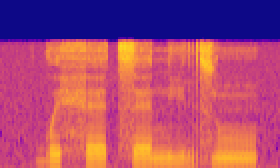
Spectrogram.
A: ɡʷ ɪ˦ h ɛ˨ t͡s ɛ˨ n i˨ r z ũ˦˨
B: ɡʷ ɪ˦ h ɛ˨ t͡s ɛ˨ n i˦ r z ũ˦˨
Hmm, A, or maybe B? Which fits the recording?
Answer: B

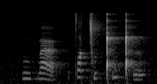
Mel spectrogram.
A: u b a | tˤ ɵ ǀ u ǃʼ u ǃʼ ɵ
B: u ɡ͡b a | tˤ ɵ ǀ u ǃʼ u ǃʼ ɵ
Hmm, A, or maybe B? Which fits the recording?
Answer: A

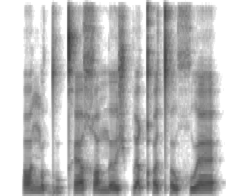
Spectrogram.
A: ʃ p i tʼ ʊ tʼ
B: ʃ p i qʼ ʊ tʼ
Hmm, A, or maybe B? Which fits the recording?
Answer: B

